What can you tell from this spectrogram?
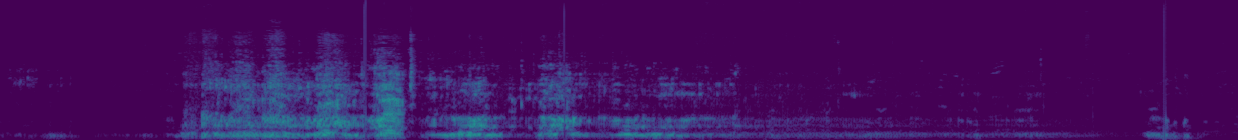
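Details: Three lionesses guarding a shared meal by a river in the Masai Mara against an approaching Nile crocodile; long continuous rasping growl lasting several seconds, rough and loud at first, then fading to a low rumble, with a brief final snarl.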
